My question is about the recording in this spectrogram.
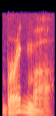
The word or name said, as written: bregma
